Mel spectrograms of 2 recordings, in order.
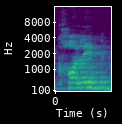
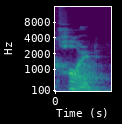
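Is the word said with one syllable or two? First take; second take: two; one. First: The ending adds an extra syllable. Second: The ending adds no extra syllable. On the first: The speaker calls it wrong. "এটা অনেকে ভুল করে ভুল করে খলেড বলে" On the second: The speaker calls it right. "তারপর আমি বলে দিচ্ছি খল্ড"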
